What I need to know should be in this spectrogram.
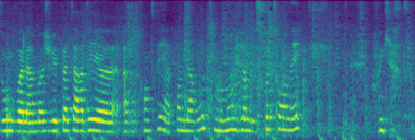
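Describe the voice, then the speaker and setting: Amid noticeable background noise and audible room echo, a woman with a fairly high pitch speaks at a moderate pace in a monotone, flat intonation, with long, frequent pauses. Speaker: vlogger. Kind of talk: vlog chat. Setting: at home late at night. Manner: soft-spoken; hesitant, many fillers.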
